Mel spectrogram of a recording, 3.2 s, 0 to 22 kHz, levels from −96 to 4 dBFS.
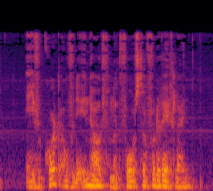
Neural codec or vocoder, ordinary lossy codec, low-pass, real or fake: vocoder, 48 kHz, 128 mel bands, Vocos; Opus, 64 kbps; 10.8 kHz; fake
